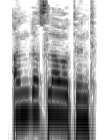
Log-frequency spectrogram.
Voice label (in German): "anderslautend", German; adjectives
